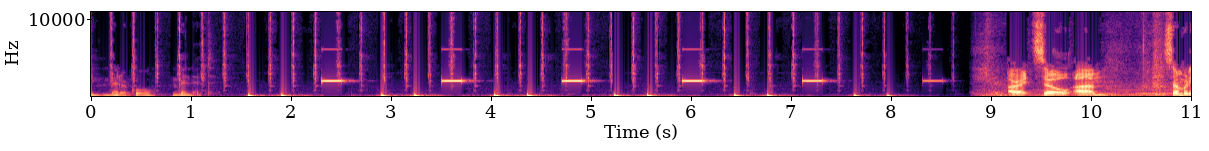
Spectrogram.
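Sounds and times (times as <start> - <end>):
clock ticking: 0.0 - 8.8
slow heartbeat thumps: 1.5 - 8.3
heart monitor beep: 1.6 - 8.7.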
